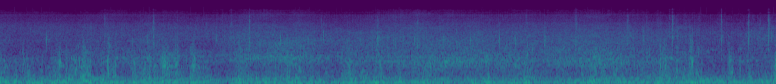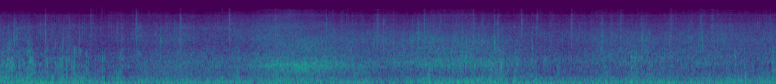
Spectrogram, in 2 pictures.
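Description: Wind rushes loudly and steadily past, outdoors.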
